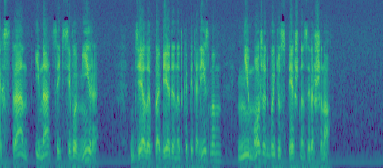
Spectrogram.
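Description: An elderly man speaks loudly and forcefully to an audience.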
